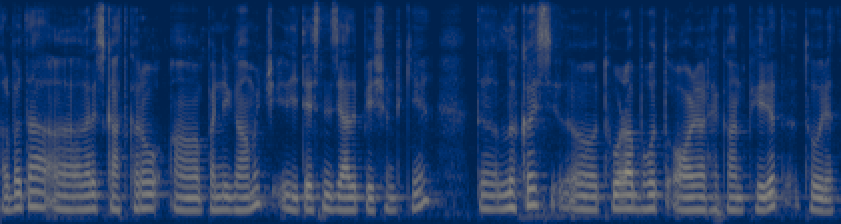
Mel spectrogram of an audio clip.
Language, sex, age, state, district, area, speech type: Kashmiri, male, 18-30, Jammu and Kashmir, Anantnag, rural, spontaneous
